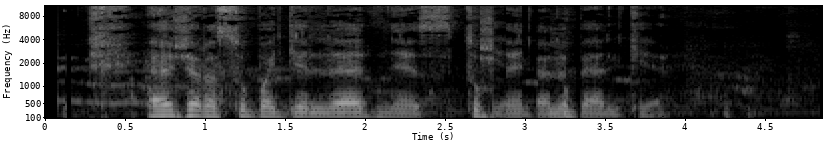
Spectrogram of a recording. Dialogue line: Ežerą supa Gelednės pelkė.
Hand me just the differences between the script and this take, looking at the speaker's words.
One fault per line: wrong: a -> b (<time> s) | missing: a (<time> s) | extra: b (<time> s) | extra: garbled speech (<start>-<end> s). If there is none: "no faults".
extra: garbled speech (2.6-3.3 s)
